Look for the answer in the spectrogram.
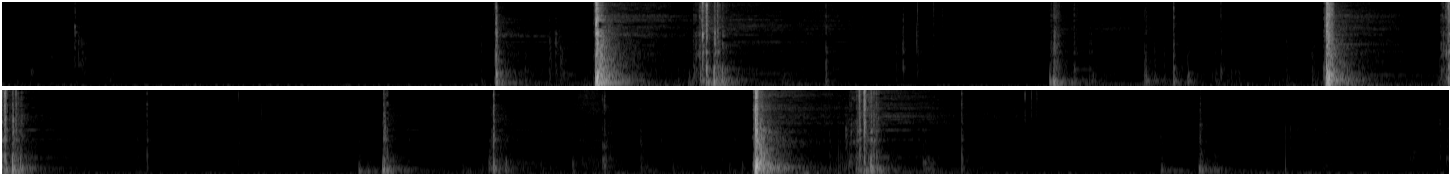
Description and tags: Briefcase Open & Close
Opening and closing a briefcase
close, open, briefcase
